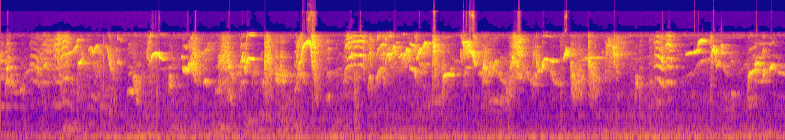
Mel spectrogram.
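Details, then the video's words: Aggressive fighting song of an oriental magpie-robin, meant to arouse emotion: crowded high whistles, rising and falling slurs and scratchy twitters delivered nonstop. "Ampuh dongkrak Kacer tarung bongkar emosi"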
